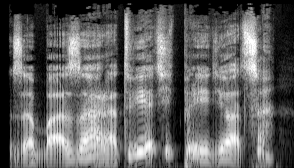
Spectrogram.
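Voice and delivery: high rodent thug voice; thin squeaky voice. A narrator's reading. Second rat backing up his mate, thin squeaky threat. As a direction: squeak a threat, high but short of the tiniest pitch. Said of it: "Голосом пониже, чем у первого, но всё равно тонким, пропищал".

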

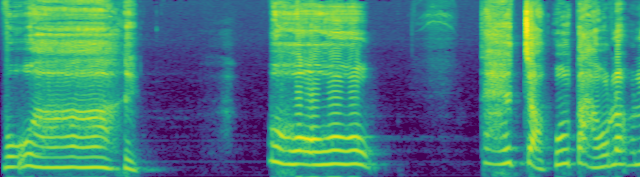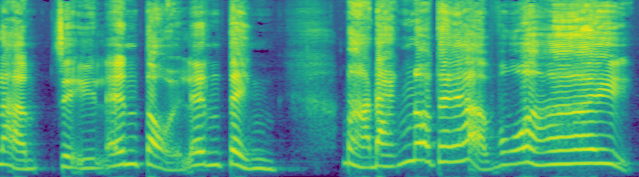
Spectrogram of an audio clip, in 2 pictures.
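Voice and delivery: high, loud, stretched-out wail of protest; old woman hollering. A narrator's reading. Grandmother confronts daughter-in-law over beaten grandchild, hollering. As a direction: holler out in outrage, dragging the calls. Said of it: "mà bà gào lên".

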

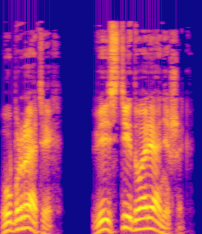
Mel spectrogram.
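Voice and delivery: barked command. A narrator's reading. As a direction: order your men about, loud and high. Атаман отдаёт приказ казакам. (громкий приказ атамана)

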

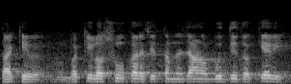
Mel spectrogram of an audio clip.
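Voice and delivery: usual speaking voice

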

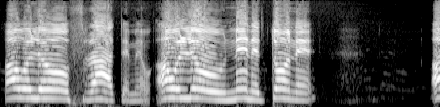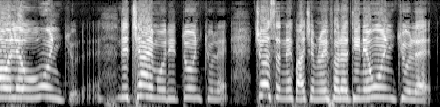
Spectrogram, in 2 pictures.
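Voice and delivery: high, loud keening over the dead; loud high mourning cry for the dead uncle; wailing lament. A narrator's reading. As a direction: wail it out like village mourners. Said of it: "se puseră pe plâns și pe jelit".

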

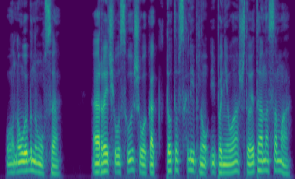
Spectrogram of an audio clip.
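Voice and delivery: plain reading voice

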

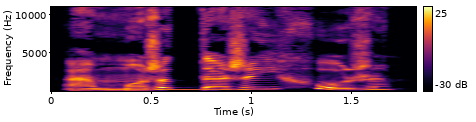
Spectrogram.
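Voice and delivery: musing character voice, lifting high at the end; thoughtful. A narrator's reading. Jackal recalls his Homer, thoughtful and high. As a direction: add it as a pondered afterthought, pitch rising. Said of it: "добавил он задумчиво".

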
